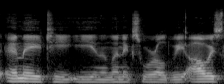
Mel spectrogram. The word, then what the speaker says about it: MATE: laptop here it started with a boon to Ma Tei spelled ma te in the Linux world we always like to pronounce things strange well actually it's not strange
